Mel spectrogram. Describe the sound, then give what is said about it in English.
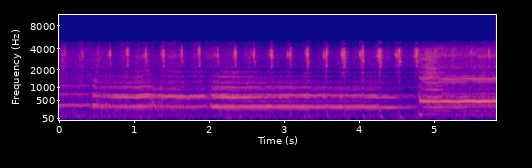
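An 8-day mechanical clock in an apartment living room ticks in a quick, steady rhythm, each tick crisp, over a sustained humming tone that shifts pitch a few times. “I had been away for 3 weeks, and my 8-day clock was running.”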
